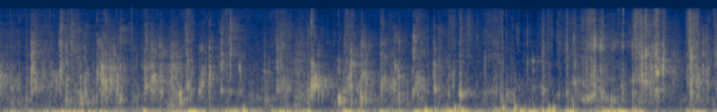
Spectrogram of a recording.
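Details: Lucky, a two-and-a-half-year-old male English-type Labrador Retriever, eating raw meat indoors; dense wet chewing and biting, rapid irregular crunches and smacks running continuously throughout.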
